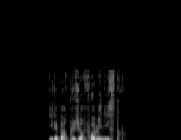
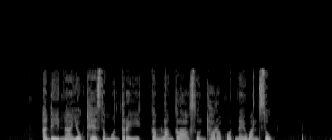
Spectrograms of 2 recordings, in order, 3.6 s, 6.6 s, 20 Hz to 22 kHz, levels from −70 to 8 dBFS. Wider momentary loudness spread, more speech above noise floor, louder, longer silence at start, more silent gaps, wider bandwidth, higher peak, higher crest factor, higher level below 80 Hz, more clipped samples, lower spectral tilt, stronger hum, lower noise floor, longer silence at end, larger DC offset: first, 12 LU vs 6 LU; first, 56 dB vs 38 dB; first, -23 LUFS vs -26 LUFS; about the same, 0.95 s vs 0.85 s; neither; about the same, 11.5 kHz vs 12 kHz; about the same, -4 dBFS vs -4 dBFS; about the same, 22 dB vs 24 dB; first, -62 dBFS vs -74 dBFS; neither; first, -6 dB/octave vs -4 dB/octave; neither; first, -78 dBFS vs -64 dBFS; about the same, 1.25 s vs 1.2 s; neither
